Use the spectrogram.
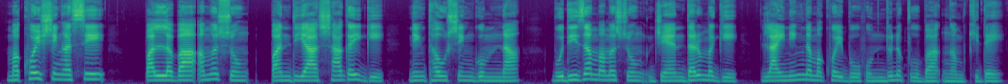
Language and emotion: Manipuri, neutral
